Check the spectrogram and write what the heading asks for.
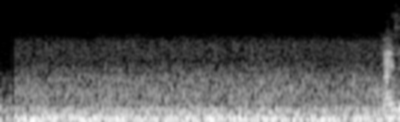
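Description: Steady road and wind noise heard inside a Tesla Model X cabin at freeway speed. A short click comes at the very start.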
